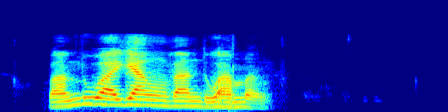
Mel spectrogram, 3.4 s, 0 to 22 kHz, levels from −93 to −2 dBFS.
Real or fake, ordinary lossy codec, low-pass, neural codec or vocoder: fake; AAC, 32 kbps; 7.2 kHz; codec, 16 kHz, 1 kbps, X-Codec, WavLM features, trained on Multilingual LibriSpeech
